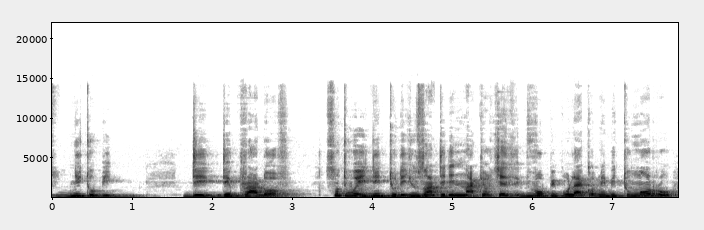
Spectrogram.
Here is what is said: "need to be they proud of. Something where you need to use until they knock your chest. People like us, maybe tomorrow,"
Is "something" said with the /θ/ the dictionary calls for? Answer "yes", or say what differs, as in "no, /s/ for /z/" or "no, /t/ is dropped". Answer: no, /t/ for /θ/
